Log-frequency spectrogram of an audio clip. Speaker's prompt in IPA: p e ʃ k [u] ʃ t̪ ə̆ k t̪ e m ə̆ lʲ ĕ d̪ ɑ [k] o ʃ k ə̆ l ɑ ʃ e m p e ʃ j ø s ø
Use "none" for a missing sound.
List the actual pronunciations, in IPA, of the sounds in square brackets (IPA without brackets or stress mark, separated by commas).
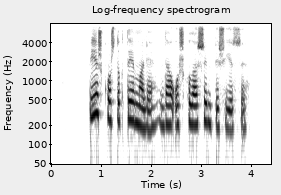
o, ʔ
